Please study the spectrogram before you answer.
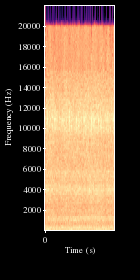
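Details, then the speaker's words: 1996 Lincoln Town Car with automatic HVAC, after repairing a bad solder joint in the HVAC head unit: engine running with the AC compressor engaged and cycling on pressure switches, 13 volts, smooth hiss, no knocks. AC now works normally. "I hear the compressor kicking on can go out and confirm that real quick have my 13 volts and there's a couple pressure switches so it's going to cycle I'm not sure which one it's cycling"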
